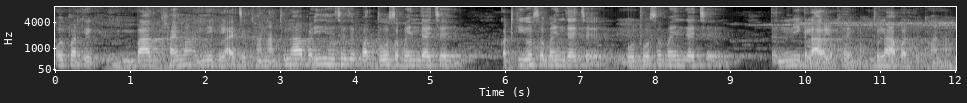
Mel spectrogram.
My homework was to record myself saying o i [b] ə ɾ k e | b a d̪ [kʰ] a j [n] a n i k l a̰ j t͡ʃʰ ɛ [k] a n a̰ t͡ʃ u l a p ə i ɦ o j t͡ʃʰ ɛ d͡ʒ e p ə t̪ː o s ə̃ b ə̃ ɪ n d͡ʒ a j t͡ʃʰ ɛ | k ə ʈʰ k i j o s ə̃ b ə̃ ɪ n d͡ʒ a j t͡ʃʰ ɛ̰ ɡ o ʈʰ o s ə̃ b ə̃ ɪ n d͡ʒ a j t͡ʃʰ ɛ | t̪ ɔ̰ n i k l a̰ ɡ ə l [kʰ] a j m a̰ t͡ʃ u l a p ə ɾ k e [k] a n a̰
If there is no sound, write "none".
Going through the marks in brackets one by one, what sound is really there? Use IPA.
p, kʰ, m, kʰ, kʰ, kʰ

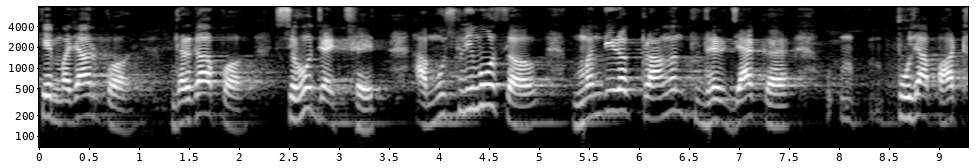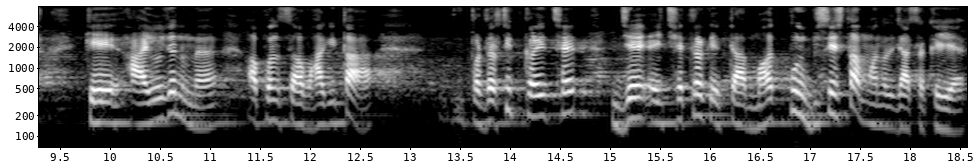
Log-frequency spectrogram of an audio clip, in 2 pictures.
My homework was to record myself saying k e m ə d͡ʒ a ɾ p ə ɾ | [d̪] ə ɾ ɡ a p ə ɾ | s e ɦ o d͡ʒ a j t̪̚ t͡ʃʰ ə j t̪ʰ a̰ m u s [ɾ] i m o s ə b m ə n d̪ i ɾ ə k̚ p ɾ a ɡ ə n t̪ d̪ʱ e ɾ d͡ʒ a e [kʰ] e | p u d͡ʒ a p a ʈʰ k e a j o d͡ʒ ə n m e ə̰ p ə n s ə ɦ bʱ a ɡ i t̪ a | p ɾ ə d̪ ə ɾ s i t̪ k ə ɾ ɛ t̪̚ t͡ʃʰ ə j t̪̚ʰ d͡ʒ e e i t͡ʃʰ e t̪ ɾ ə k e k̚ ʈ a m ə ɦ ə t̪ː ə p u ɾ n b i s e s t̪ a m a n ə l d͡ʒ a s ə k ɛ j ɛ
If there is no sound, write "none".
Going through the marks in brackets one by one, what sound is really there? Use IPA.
d̪, l, k

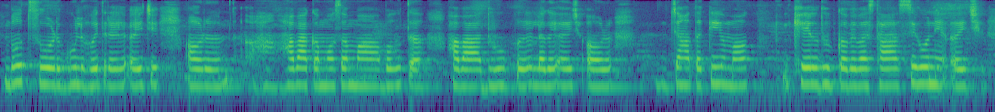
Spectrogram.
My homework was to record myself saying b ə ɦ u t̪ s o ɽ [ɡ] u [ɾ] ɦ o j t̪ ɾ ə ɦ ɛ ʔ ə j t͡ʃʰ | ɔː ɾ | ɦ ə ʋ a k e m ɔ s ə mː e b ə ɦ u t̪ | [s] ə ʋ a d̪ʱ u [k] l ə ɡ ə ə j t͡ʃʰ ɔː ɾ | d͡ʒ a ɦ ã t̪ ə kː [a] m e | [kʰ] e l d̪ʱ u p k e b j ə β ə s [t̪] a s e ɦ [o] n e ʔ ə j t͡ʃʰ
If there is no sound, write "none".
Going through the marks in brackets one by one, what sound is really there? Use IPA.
ɡ, l, h, p, i, kʰ, t̪ʰ, o

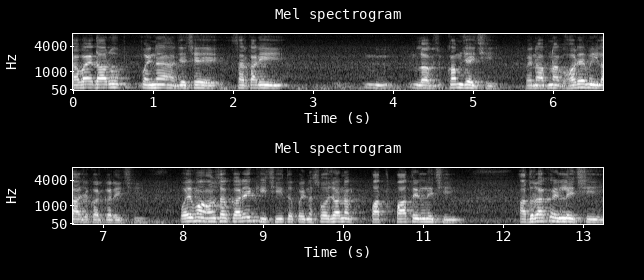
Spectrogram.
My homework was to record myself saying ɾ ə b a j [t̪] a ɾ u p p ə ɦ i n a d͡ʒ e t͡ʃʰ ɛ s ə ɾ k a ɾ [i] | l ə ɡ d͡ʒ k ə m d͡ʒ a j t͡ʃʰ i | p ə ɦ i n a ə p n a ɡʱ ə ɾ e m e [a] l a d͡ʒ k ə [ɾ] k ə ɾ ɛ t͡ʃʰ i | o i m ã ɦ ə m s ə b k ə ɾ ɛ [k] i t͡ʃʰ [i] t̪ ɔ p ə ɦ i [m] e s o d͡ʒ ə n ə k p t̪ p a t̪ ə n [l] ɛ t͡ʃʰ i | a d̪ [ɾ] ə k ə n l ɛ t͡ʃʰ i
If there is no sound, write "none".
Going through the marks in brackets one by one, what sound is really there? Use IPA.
d̪, i, i, ɾ, k, i, n, l, ɾ

